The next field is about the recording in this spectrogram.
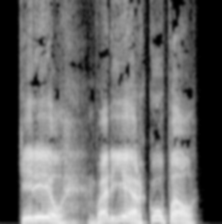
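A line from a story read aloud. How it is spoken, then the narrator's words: Shouted. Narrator (Russian): прокричал я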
